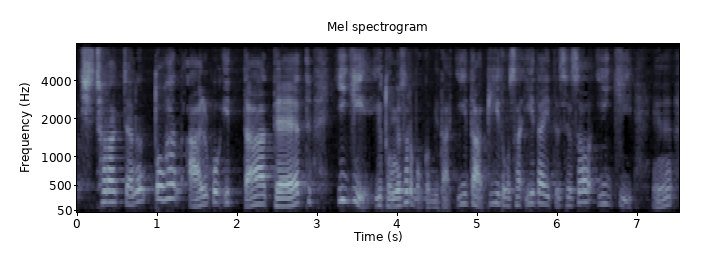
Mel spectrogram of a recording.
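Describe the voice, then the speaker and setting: A man teaching English, going through an exam passage in a chatty way and reading the English words slowly. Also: on the high side, lo-fi sound. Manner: chatty, repeats himself, reads English slowly word by word.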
